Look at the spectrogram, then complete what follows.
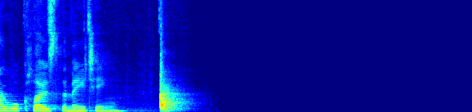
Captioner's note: hammer slams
